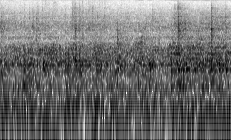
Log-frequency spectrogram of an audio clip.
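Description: KitchenAid stand mixer running steadily on low, its paddle attachment working cold butter into flour and sugar in a glass bowl.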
